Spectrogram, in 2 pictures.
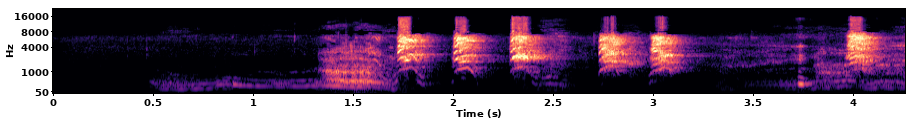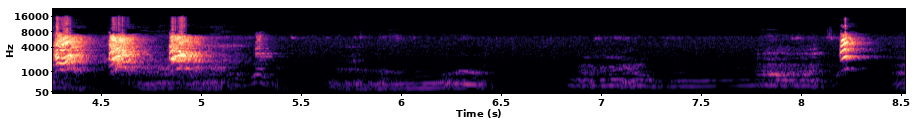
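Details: Toy Pomeranian attacking a Japanese Spitz at home in Kathmandu, Nepal: wavering, rising growls break into bursts of sharp, high, rapid barks, then sink back into long snarling growls, with a woman exclaiming near the end.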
